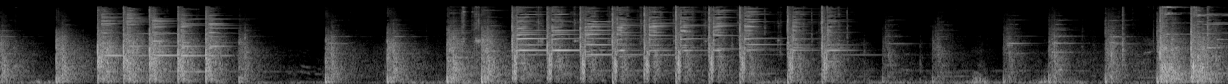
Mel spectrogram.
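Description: A fast string of rifle shots at steel targets, each hit ringing out with a metallic clang, with short pauses between bursts and a loud cluster of hits near the end.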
